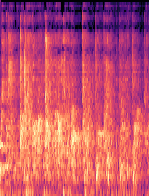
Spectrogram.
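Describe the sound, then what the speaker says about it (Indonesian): Students in a classroom guidance session clap together in a quick, rhythmic pattern, with dense bursts of hand claps repeating at a steady pace and filling the room at close range. "Bagus, saya kasih tepuk tangan."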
